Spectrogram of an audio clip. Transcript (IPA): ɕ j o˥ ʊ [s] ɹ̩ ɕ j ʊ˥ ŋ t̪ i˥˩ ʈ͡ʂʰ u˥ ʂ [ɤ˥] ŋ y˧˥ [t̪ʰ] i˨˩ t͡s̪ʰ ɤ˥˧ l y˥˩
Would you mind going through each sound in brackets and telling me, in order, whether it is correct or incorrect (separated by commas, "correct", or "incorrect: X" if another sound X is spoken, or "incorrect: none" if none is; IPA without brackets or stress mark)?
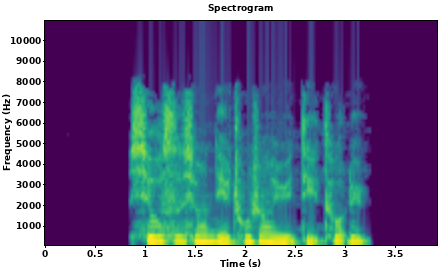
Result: correct, correct, incorrect: t̪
